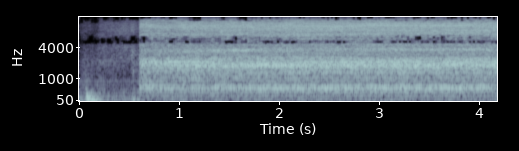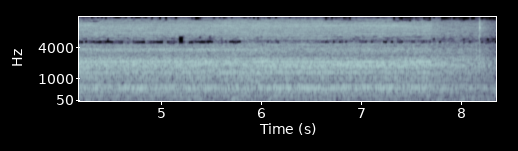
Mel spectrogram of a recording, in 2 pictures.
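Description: A heat embossing tool blasts hot air over embossing powder, a steady loud whooshing hiss with a faint whine that starts after a brief click and runs unbroken until it cuts off near the end.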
